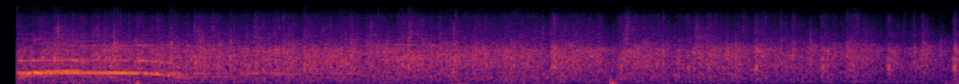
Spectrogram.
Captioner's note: applause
